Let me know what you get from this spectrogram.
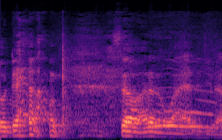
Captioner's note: laughs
